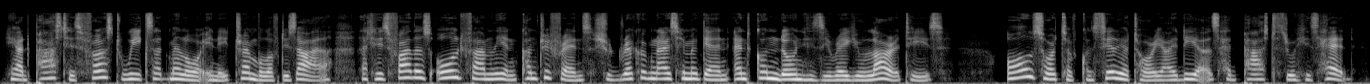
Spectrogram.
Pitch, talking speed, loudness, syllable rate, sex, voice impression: 235 Hz, 170 wpm, -16 LUFS, 5.2 syllables/s, female, gender-neutral, slightly young, tensed, powerful, bright, soft, clear, slightly halting, friendly, lively, kind, modest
